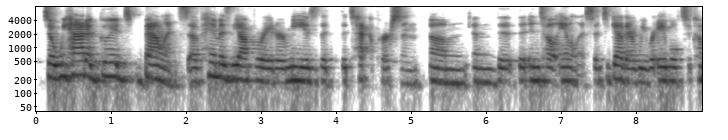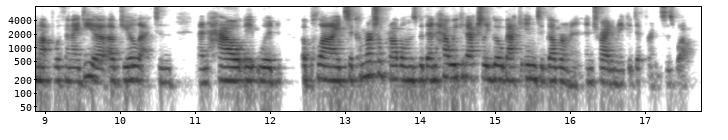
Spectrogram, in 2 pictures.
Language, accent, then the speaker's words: English; United States; I am American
